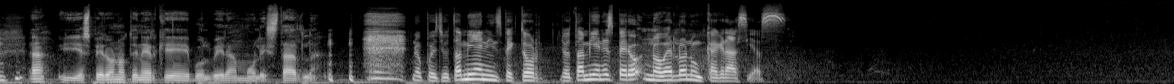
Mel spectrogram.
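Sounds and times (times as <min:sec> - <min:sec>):
speech: 0:00.0 - 0:07.9
flowing stream water in a park: 0:06.4 - 0:11.7.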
